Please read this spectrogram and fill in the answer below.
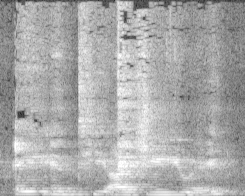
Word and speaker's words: Antigua: I remember when my sister went there on vacation, and we thought it was Antigua, but then she got there, and she's like, oh, it's actually Antigua.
